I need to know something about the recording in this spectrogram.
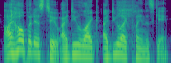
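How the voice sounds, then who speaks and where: A man co-hosting a podcast, chatting casually about games, agreeable and quick to say yeah, now and then swearing offhand. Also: on the high side, expressive, no echo, clean studio sound. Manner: agreeable, frequent yeahs, loose swearing. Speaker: podcast co-host. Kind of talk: casual gaming chat.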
